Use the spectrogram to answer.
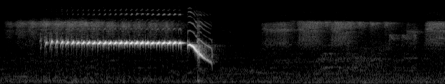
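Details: One long, rapidly pulsed whistle from a pet Common Iora in Indonesia, ending in a steep downward note. Faint high hissing noise is heard before and after it.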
